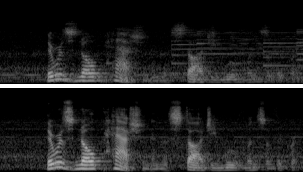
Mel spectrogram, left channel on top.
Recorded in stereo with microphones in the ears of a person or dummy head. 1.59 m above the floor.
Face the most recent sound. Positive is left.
turn(degrees=-75)  # may be behind; listen again after turning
